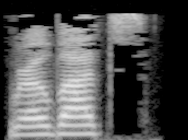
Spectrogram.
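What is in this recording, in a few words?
"robots", British English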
